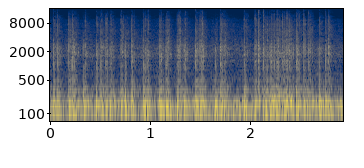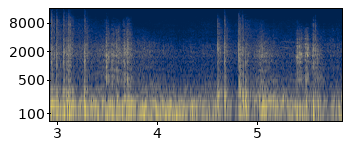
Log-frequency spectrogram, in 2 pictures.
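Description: Daytime fireworks: a rapid, dense volley of aerial shells bursting in many sharp bangs over a steady low rumble. The volley thins after about four seconds to a few separate loud reports.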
